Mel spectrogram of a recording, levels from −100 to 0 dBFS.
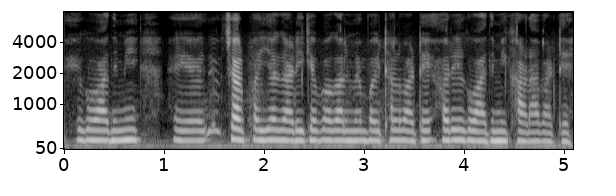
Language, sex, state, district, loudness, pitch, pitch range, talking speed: Bhojpuri, female, Uttar Pradesh, Deoria, -28 LUFS, 215 Hz, 210-220 Hz, 175 wpm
